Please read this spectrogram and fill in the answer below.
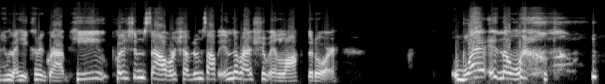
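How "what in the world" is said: high, slow, breaking into laughter; laughing disbelief. Real, not acted. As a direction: laugh through the words in disbelief.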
